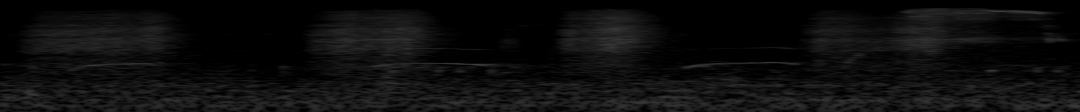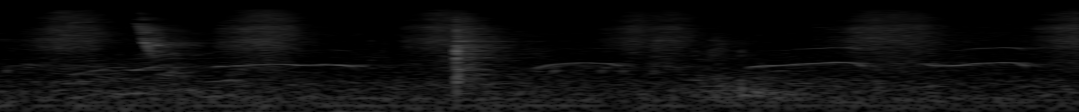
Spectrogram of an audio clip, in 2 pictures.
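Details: Tiny baby monkey Santos, alone and stuck high in a tree, cries fearfully for its mother: arched, whistled coo-like calls that rise then fall, repeated roughly every one to two seconds, over bursts of rustling, hissy noise.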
